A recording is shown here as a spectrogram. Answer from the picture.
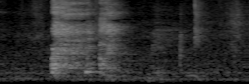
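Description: A person coughing: a quick run of two or three coughs about half a second in.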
